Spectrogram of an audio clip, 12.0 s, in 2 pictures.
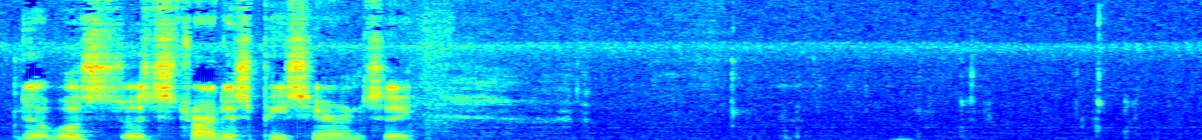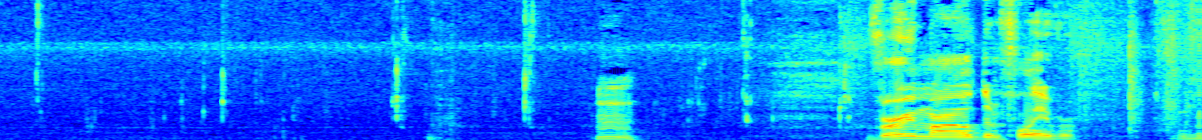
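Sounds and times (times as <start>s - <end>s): person chewing tomato: 4.7s - 8.8s, 9.4s - 10.4s.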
